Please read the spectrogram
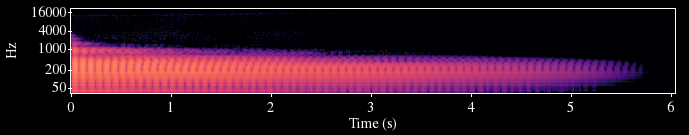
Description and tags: Second octave note.
bass, guitar, multisample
